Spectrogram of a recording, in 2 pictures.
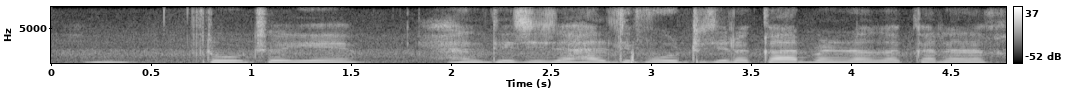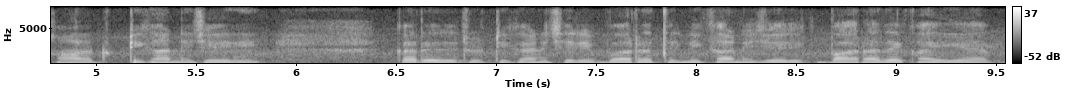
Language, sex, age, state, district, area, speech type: Dogri, female, 18-30, Jammu and Kashmir, Jammu, urban, spontaneous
